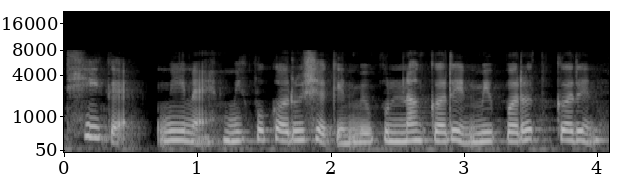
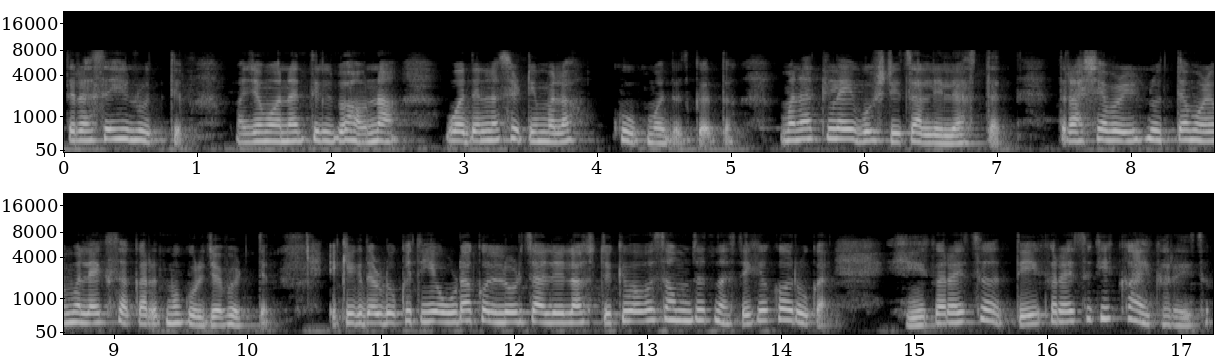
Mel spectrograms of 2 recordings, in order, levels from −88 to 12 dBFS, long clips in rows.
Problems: constant background noise, background conversations at intervals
